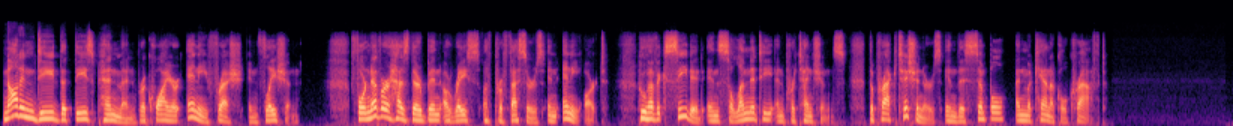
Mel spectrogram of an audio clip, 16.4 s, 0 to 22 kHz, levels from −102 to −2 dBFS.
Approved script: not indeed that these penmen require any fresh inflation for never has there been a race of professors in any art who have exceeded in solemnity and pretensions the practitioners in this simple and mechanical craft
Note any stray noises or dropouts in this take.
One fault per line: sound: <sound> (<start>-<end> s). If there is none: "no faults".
no faults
